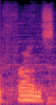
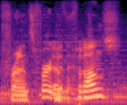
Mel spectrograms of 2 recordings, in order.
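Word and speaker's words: Franz: we know is the German name France if I write f-r-a-n-z that's that's a guy's name like France France is the guy's name but uh in in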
